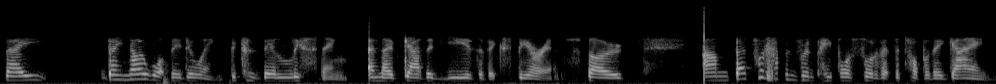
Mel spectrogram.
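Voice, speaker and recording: A woman's voice: sits low, lively intonation, normal speed, no room sound. A woman speaking enthusiastically and emphatically as a radio interview guest, often repeating phrases for emphasis. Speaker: orchestra representative, interview guest. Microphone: telephone. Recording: tinny, band-limited phone line.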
